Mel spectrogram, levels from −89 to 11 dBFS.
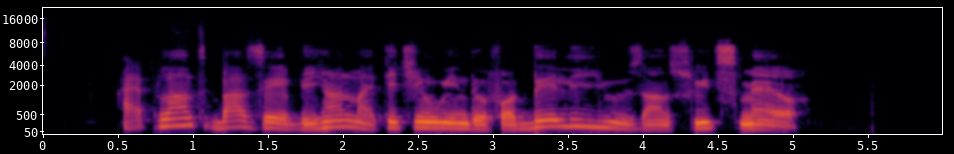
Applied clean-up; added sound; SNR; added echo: neural mask model DeepFilterNet 3.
